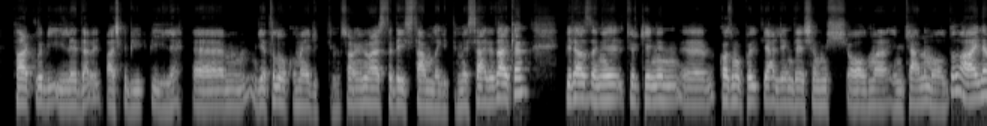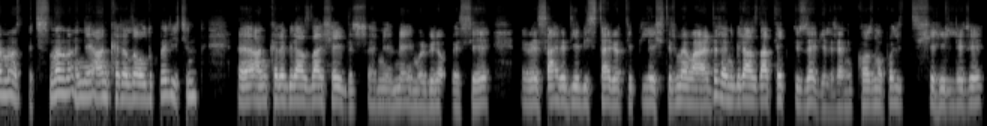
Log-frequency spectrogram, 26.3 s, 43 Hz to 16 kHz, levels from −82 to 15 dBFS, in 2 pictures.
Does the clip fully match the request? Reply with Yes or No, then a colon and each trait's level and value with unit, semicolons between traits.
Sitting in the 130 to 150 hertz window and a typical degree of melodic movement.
Yes: low, 135 Hz; average, 3.4 semitones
